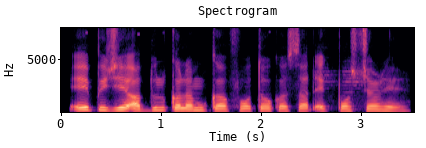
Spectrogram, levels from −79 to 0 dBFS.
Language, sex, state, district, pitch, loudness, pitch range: Hindi, female, Arunachal Pradesh, Lower Dibang Valley, 210 Hz, -18 LUFS, 195-225 Hz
